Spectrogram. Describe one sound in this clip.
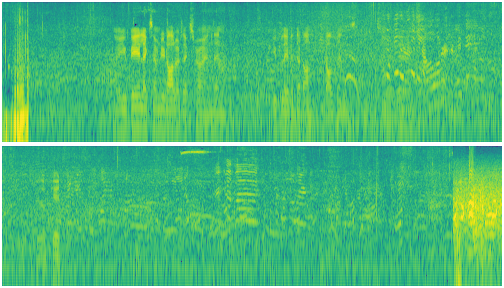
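Men and women chatter at a distance outdoors.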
